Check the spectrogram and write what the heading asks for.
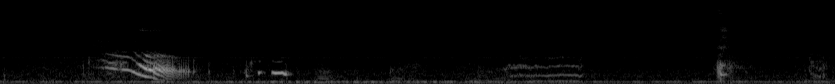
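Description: Domestic cat meowing: one long meow that falls in pitch about a second in, then a short call and a steadier, quieter one later.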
